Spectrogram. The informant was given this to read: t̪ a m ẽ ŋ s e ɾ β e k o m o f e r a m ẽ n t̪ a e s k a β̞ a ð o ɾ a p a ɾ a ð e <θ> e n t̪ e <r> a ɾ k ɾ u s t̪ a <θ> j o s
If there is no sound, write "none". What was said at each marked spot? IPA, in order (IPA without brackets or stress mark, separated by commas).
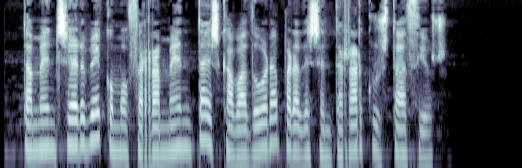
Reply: s, r, θ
